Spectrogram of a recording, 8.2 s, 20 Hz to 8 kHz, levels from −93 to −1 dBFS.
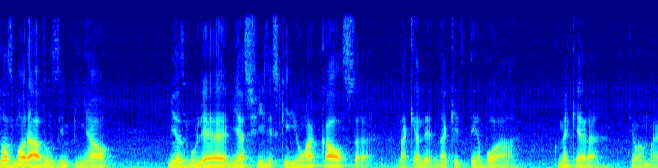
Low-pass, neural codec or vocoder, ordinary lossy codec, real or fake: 7.2 kHz; none; none; real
